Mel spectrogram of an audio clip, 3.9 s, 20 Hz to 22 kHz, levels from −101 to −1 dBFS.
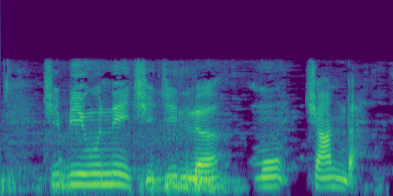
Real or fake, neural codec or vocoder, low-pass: real; none; 7.2 kHz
